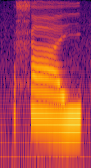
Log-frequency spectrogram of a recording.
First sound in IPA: x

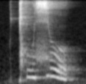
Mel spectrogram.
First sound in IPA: ǀʰ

